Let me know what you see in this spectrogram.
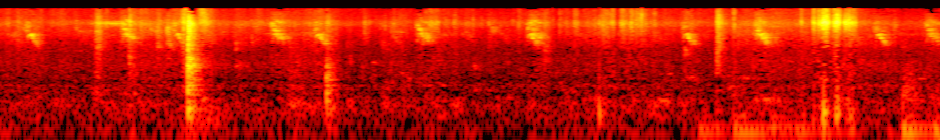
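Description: Small birds chirping over and over, short high chirps a couple of times a second, with a few sharp knocks about two seconds in, about three seconds in and near the end.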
